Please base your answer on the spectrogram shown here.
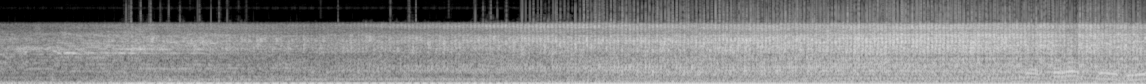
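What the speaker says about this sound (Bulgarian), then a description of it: "На холостых двигатель работает стабильно." A car engine idles steadily and evenly, with stable oil pressure and no misfire or knocking, a loud continuous low drone held close up throughout with no one speaking.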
